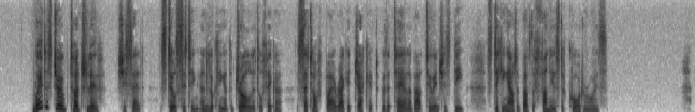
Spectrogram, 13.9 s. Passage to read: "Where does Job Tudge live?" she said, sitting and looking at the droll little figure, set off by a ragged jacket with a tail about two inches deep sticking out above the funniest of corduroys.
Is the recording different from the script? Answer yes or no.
yes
